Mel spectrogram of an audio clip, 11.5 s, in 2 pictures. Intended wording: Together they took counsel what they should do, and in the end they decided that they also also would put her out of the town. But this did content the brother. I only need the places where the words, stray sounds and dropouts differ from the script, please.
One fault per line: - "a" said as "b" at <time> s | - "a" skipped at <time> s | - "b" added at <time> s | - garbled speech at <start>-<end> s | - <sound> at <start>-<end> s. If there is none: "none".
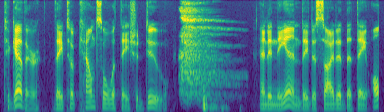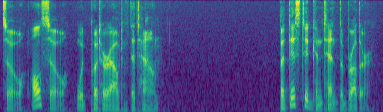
- sigh at 2.7-3.7 s
- dropout at 5.7-5.8 s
